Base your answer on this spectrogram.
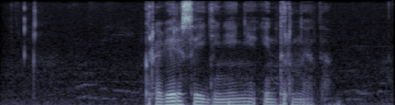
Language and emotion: Russian, neutral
